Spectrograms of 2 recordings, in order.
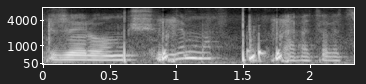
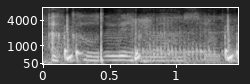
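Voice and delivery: ordinary talk

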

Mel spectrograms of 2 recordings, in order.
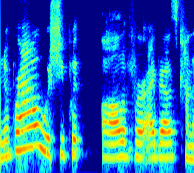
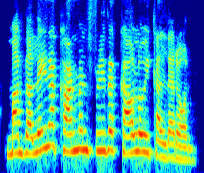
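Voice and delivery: the name said with a native Spanish accent; pronunciación española; Spanish pronunciation; 4 semitones higher, 6 dB louder than usual. Shown as a demonstration. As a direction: roll it out the way a Spanish speaker would. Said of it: "I said that with the accent that you would say it in Spanish".

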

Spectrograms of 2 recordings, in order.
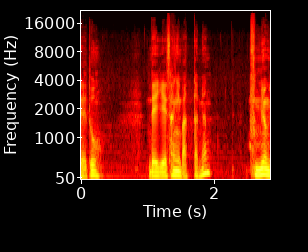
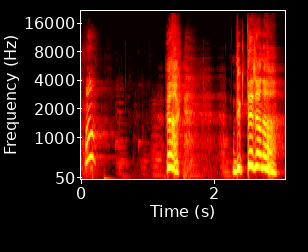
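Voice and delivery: high-pitched scream of alarm; jumping out of your skin, voice leaping up; startled shriek; 13 semitones higher, much slower than usual. Acted. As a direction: yelp in fright at spotting a wolf. Startled at seeing a wolf.

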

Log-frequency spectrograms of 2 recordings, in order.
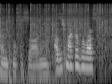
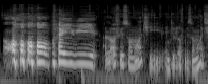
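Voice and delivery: high cooing voice; 9 semitones higher, 7 dB louder, slower than usual. Real, not acted. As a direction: coo lovingly at the pet. Cooing to the pet too.

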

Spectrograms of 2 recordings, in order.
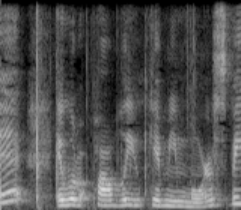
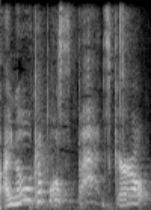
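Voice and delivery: sassy tease; 6 semitones higher than usual. Shown as a demonstration. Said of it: "I'm like, I know a couple".

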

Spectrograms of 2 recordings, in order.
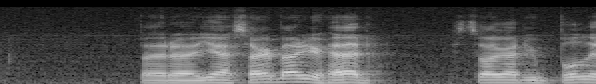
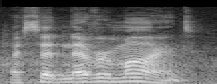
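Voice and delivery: irritated shout; 2 semitones higher, 10 dB louder than usual. Real, not acted. Repeating angrily.

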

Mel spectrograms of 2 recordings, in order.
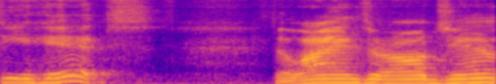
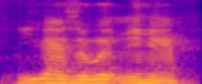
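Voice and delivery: ordinary talk, nothing marked

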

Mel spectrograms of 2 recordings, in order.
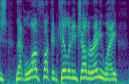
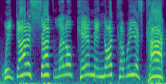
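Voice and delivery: higher, slow whiny mockery of Trump's diplomacy; mocking Trump; 5 semitones higher, slower than usual. Streamer mocking Trump's diplomacy to chat, in a higher, slow whiny voice. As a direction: drag it out high like a simpering pushover. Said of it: "much like what Trump wants to do".

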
